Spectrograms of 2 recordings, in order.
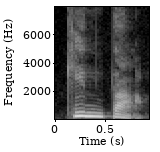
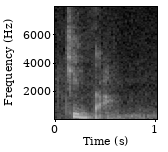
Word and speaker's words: cinta: Kinta instead of cinta.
